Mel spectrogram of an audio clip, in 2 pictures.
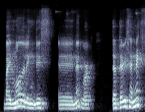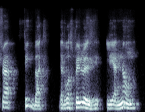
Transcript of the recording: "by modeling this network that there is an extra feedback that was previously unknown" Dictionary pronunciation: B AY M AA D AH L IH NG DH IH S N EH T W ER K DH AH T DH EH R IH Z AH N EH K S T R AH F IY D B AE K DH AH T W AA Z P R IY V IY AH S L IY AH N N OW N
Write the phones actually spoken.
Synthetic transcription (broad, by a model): B AY M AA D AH L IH NG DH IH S N EH T W ER K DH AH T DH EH R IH S AH N EH K S T R AH F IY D B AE K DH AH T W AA S P R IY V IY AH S L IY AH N N OW N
